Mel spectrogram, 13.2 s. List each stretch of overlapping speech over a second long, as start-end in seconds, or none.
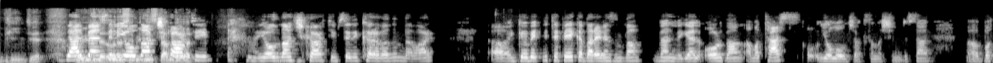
1.0-2.6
